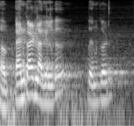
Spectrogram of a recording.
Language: Marathi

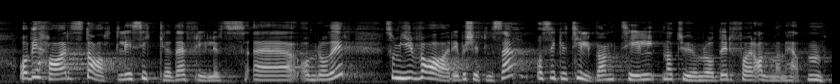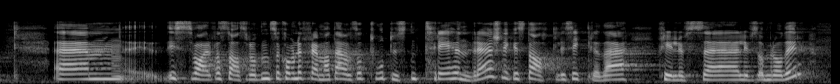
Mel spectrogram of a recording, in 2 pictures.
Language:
Norwegian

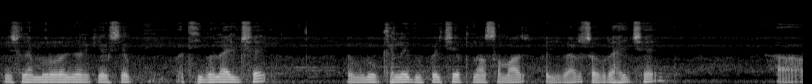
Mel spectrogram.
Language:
Maithili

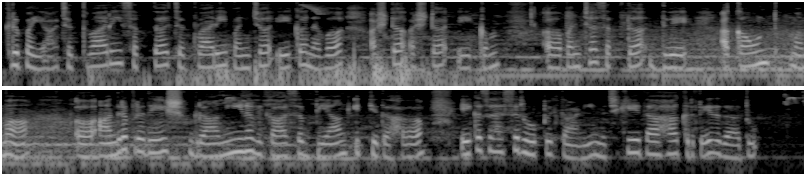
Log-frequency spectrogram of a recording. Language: Sanskrit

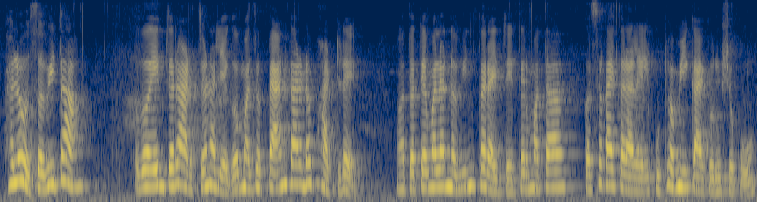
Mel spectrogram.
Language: Marathi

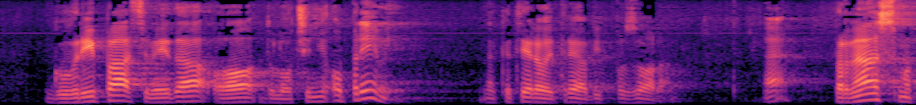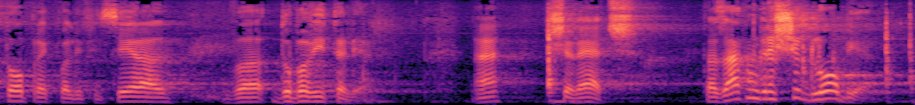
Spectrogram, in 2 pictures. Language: Slovenian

